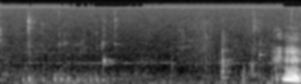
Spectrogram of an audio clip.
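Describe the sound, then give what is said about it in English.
A big sip of beer: faint wet clicks and small liquid sounds, then one loud, low gulping swallow at the very end. No one speaks. “And actually, before that, let's take a sip of the cerveza.”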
